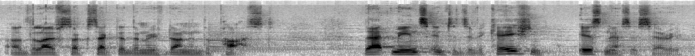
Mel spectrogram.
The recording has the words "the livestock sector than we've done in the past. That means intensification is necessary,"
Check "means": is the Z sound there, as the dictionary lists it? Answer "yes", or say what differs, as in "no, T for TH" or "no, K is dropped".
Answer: yes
